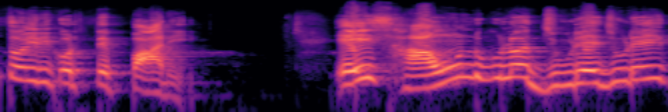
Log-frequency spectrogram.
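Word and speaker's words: Z: এটিকে আমেরিকান ইংলিশে বলা হয় জি। আমরা বলবো জেড, এটা দিয়ে জয়ের সাউন্ড আসে, জু, প্রাইজ, এইরকম।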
